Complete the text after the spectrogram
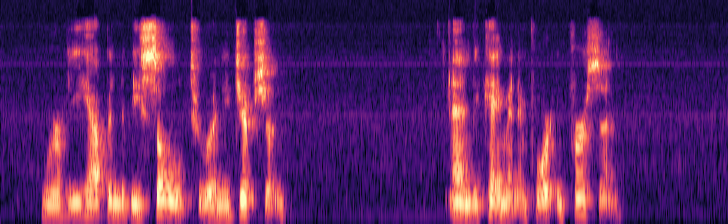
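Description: An elderly woman speaks calmly and close by, heard through a microphone.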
